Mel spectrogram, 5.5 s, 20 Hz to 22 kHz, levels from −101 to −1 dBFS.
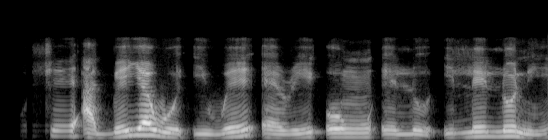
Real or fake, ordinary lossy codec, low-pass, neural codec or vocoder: real; none; 7.2 kHz; none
